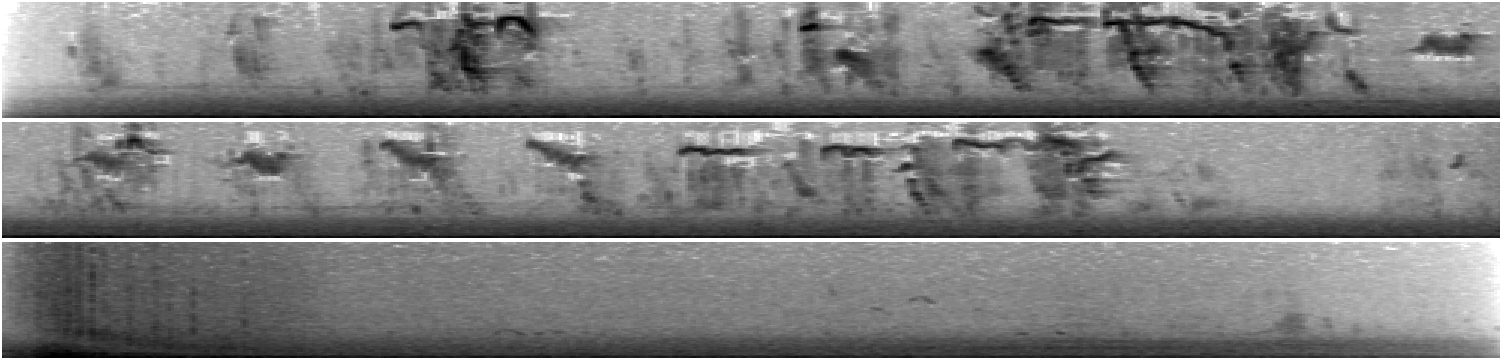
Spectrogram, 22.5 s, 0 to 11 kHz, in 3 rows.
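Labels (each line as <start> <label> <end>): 0.0 A car is driving in the background. 15.0
0.0 Birds chirping. 15.0
15.0 An airplane takes off and gradually fades away. 22.5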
